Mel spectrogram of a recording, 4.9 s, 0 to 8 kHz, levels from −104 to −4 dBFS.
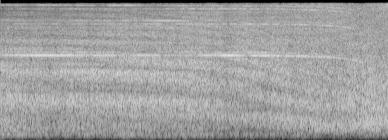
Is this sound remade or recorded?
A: recorded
